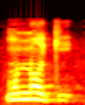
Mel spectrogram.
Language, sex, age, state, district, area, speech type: Tamil, female, 60+, Tamil Nadu, Viluppuram, rural, read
